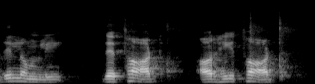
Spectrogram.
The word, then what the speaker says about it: Lumley: Mary Antoine de Lumley.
